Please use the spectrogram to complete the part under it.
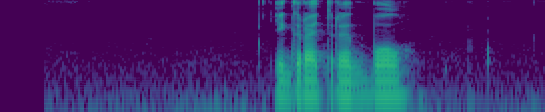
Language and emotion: Russian, neutral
